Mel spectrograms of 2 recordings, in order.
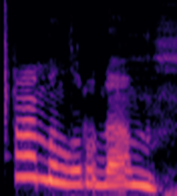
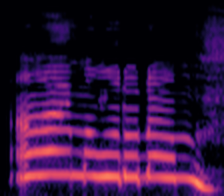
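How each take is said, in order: First: Said in the usual way. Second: Squeaky self-mock. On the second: Real, not acted. Self-mocking repeat.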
